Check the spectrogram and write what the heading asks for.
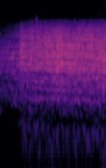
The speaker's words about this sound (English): Okay, forgive the helicopter. There's a trauma in the area. Sorry.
